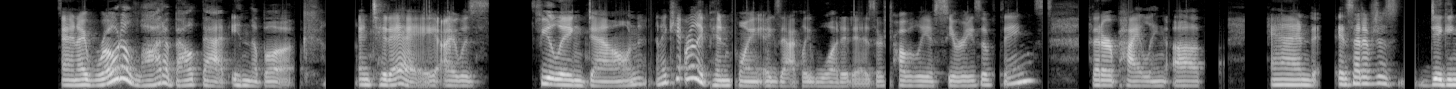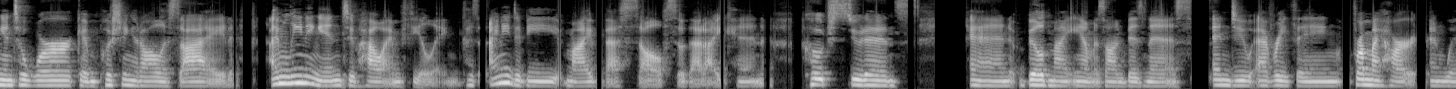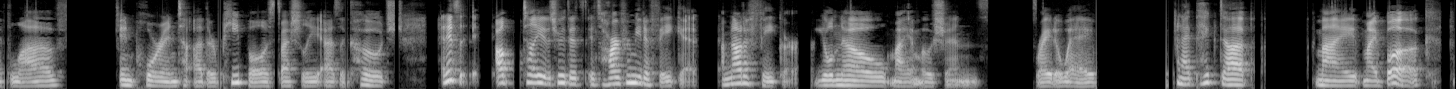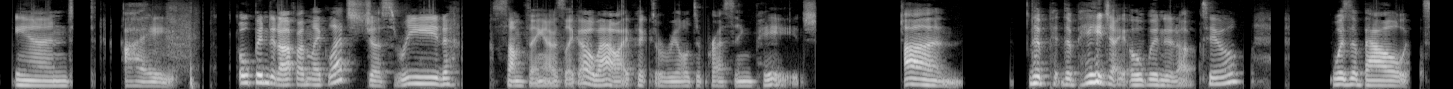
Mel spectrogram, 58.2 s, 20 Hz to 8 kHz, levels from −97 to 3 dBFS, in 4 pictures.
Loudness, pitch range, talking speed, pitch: -21 LUFS, 145-195 Hz, 160 wpm, 165 Hz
